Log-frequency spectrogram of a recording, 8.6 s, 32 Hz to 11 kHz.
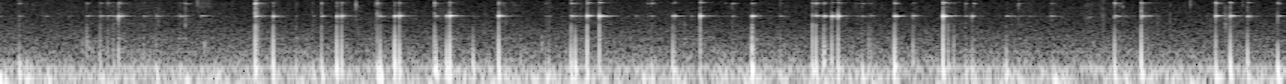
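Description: An empty, hollow, clear glass jar is tapped with fingertips and fingernails close to the mic, producing a steady series of quick, bright clinks. Each tap has a glassy ring near 3.5 kHz that dies away almost at once, over a faint low rumble.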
